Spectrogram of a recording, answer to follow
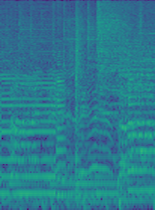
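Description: Live worship music: a woman singing with held notes over sustained electric keyboard chords.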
